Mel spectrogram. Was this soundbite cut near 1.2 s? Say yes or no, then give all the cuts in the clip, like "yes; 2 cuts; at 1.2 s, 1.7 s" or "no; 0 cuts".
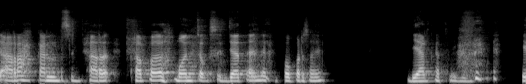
yes; 1 cut; at 1.2 s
